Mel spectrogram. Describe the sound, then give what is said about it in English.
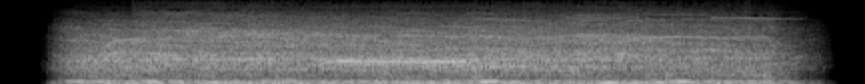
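A baseball crowd at Chuck Chancey Park cheers loudly and steadily for about eight seconds during a pitching coach's mound visit at a Friday night Grizzlies game, a dense roar of whoops, yells and shouts with a low rumbling undertone, swelling in quickly and fading out at the end. “As the Grizzlies trying to put something together, the fans cheering loud as here's a mound visit from the pitching coach and the crowd. You can hear it.”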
